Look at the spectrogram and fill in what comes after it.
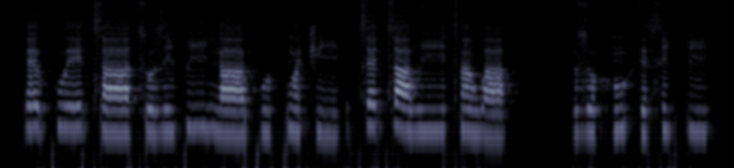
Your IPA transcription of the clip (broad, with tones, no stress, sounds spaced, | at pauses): ɛ˦ kʷ eː˦ t͡s aː˨ t͡s ʊ˨ z i˨ p iː˦ ŋ aː˨ kʷ i˨ kʷ ã˦ t͡ʃ i˨ | t͡s ɛ˦ t͡s a˦˨ v iː˨ t͡s ã˦ w a˨ | z ʊ˨ h ũ˨˦ h ɪ˨ s i˦ k͡p i˦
